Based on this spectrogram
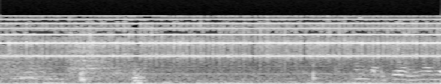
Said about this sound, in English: I'll take the drilling outside. At least it's intermittent. Like, I at least know it's drilling and not just being absorbed by my central nervous system.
